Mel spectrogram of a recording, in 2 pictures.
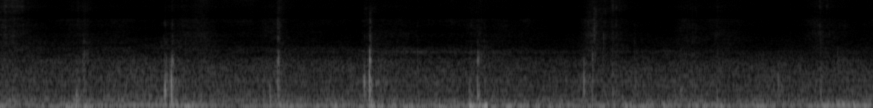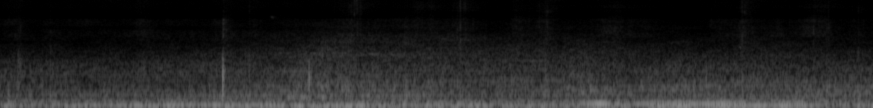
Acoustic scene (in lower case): street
